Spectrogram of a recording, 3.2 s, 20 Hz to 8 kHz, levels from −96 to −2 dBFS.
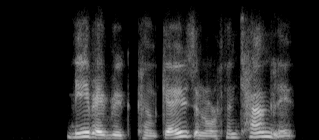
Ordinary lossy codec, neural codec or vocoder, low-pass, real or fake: Opus, 32 kbps; codec, 16 kHz, 2 kbps, FunCodec, trained on LibriTTS, 25 frames a second; 7.2 kHz; fake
